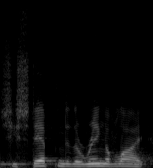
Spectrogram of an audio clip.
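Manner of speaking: ordinary talk, nothing marked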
